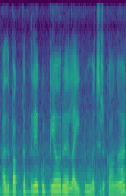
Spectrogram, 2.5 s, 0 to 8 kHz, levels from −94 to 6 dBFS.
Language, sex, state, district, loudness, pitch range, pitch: Tamil, female, Tamil Nadu, Kanyakumari, -18 LUFS, 195-230 Hz, 215 Hz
